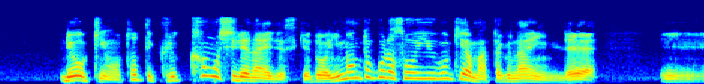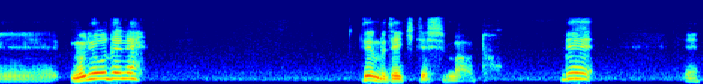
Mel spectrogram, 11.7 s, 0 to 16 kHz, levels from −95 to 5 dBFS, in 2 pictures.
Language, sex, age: Japanese, male, 40-59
